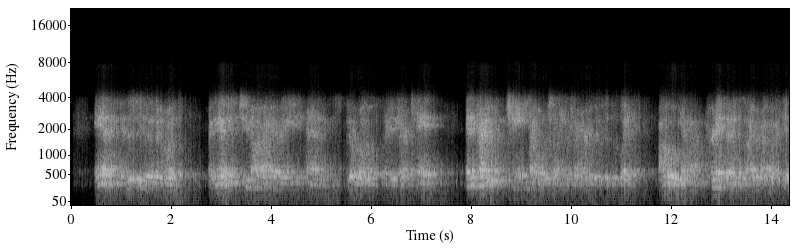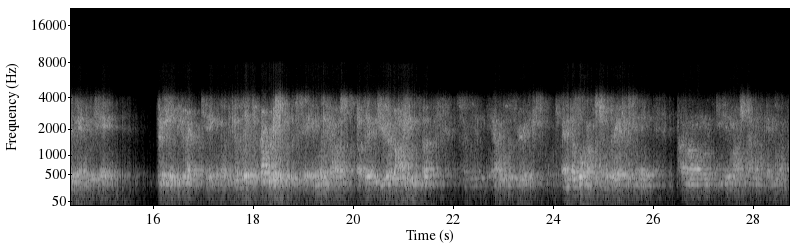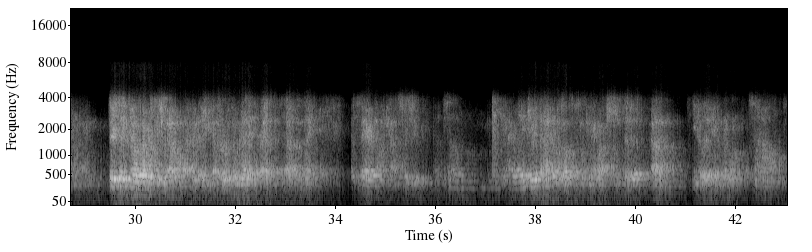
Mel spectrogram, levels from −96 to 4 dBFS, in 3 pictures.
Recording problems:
room echo; strong; dies away in 1.3 s
off-mic speech; far
garbled, watery; badly; nothing above 4 kHz
thin; very; fading below 350 Hz

